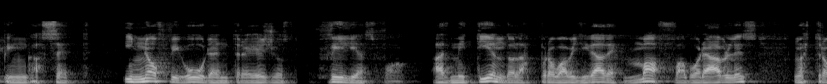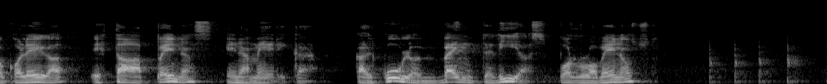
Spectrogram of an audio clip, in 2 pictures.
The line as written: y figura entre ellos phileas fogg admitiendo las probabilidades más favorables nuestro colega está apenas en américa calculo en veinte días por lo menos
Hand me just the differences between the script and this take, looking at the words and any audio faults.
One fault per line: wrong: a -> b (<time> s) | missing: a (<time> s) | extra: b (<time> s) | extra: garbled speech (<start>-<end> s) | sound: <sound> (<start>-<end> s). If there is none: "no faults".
extra: no (1.4 s)
sound: thud (15.3-16.4 s)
